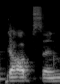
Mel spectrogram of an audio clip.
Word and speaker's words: Dodson: also got Mark Dawson will be who will be there, and Mark Dodson uh, Dodson. Let me say that correctly.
